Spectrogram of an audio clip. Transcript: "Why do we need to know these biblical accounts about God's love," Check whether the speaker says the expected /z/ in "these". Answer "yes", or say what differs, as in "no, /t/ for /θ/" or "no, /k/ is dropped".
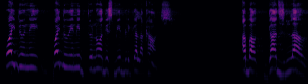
no, /s/ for /z/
